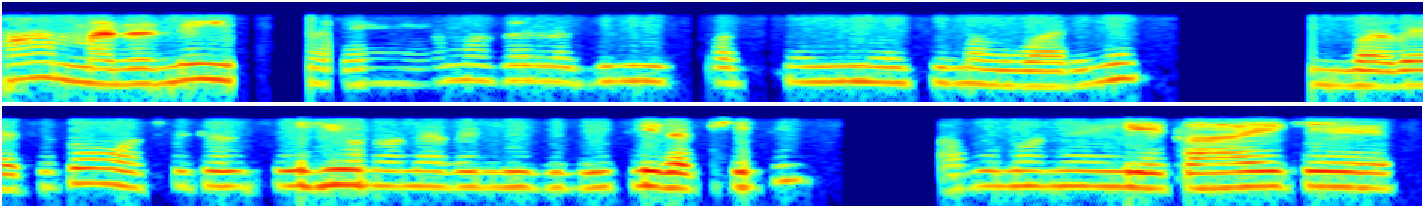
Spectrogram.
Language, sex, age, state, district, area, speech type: Urdu, female, 30-45, Delhi, North East Delhi, urban, conversation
